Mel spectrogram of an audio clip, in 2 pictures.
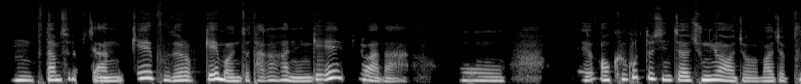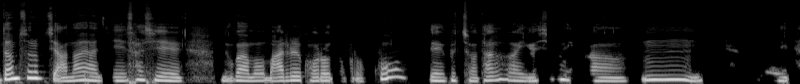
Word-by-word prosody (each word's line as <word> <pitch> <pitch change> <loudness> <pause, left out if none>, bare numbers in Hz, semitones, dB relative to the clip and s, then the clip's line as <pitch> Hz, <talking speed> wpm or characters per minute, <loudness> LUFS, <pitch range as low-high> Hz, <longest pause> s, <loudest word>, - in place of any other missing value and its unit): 음 195 -1 +3
"부담스럽지 205 +3 -1
않게 165 - +2
부드럽게 195 +2 +2
먼저 165 -6 +4
다가가는 180 -3 -1
게 270 - +3
필요하다." 155 - -4 0.5
어 180 -2 -3 0.8
네. 180 - -2 0.2
그것도 275 +4 +1
진짜 205 -6 +1
중요하죠. 175 -7 +3
맞아. 155 +2 -3
부담스럽지 280 +6 +5
않아야지 170 0 -1
사실 185 -6 0 0.4
누가 175 -2 -1
뭐 165 +1 -2
말을 170 +4 0
걸어도 170 -1 -2 0.2
그렇고 260 - -2 0.2
네 170 -2 +1
그쵸 165 -1 -5
다가가기가 180 -4 -2
쉬우니까. 165 -9 -4 0.2
음 215 -4 +3 0.8
네. 165 - -1
185 Hz, 270 characters per minute, -19 LUFS, 165-215 Hz, 0.8 s, 부담스럽지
